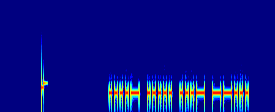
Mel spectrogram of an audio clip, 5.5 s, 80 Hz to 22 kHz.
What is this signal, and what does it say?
Morse code, heard as a keyed tone, about 23 wpm, 700 Hz. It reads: 45V7
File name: practice / 22wpm / Four Letter-Number Combinations - 22wpm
